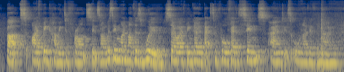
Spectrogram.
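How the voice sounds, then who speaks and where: A woman in an English accent speaks at a moderate pace and medium pitch with flat, monotone intonation and hardly any pauses, amid audible room echo and noticeable background noise. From England, with French family ties. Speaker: vlogger. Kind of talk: casual chat. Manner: hesitant, many fillers.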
